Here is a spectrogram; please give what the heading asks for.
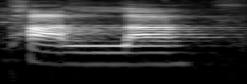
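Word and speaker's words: palla: which I showed earlier the single l pala and pala. Do you see how I'm holding the double a little bit longer? That's really essential here. Listen again. Pala shovel pala ball. Native speakers notice this immediately even if your accent is really good because they are two totally separate words.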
